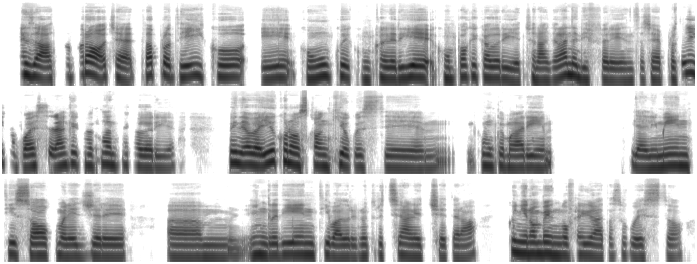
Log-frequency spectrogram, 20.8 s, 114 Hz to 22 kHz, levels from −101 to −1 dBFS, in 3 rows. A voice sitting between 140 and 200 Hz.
Yes: medium, 185 Hz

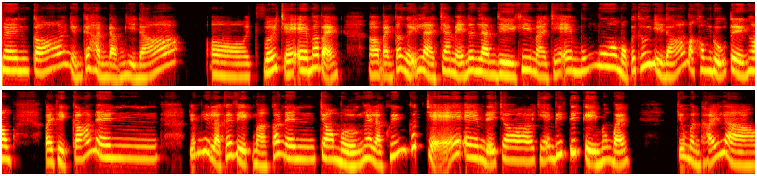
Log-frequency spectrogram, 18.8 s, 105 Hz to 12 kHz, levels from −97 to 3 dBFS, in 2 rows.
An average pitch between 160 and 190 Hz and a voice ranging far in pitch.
No: high, 245 Hz; wide, 5.9 semitones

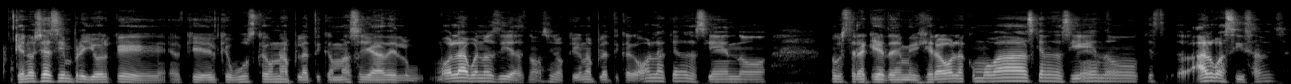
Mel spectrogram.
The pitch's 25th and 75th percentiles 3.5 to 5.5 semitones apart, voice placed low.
Yes: average, 3.9 semitones; low, 125 Hz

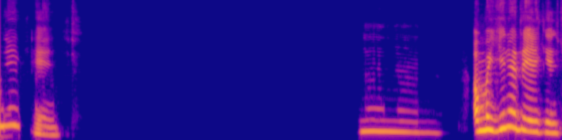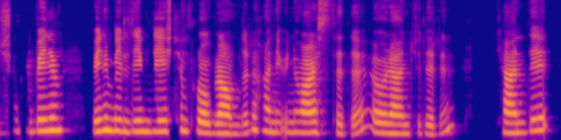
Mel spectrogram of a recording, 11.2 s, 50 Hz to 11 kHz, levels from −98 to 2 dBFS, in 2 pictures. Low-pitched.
No: very high, 250 Hz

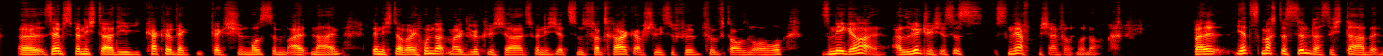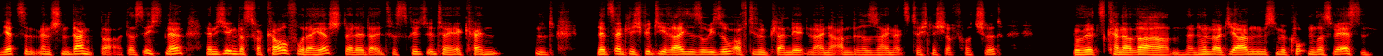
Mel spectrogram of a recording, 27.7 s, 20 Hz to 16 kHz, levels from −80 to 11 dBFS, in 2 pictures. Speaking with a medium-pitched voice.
Yes: medium, 145 Hz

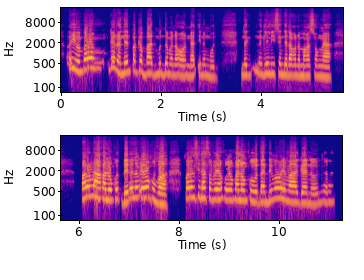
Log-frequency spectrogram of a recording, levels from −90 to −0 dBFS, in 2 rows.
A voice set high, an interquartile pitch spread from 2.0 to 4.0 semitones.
No: very high, 255 Hz; average, 4.6 semitones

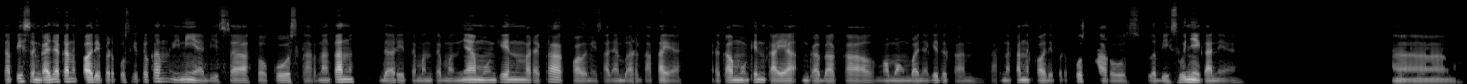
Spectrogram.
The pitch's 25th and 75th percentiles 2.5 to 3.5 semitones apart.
Yes: average, 2.9 semitones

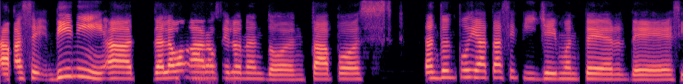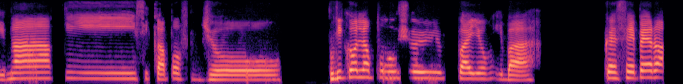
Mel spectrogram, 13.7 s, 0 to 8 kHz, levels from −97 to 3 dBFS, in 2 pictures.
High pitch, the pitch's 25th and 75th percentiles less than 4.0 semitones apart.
Yes: high, 205 Hz; average, 3.1 semitones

